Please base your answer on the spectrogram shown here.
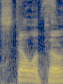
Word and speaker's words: Stellato: Stellato. I said Stellato. Yep, Stellato. That's how they pronounce it.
